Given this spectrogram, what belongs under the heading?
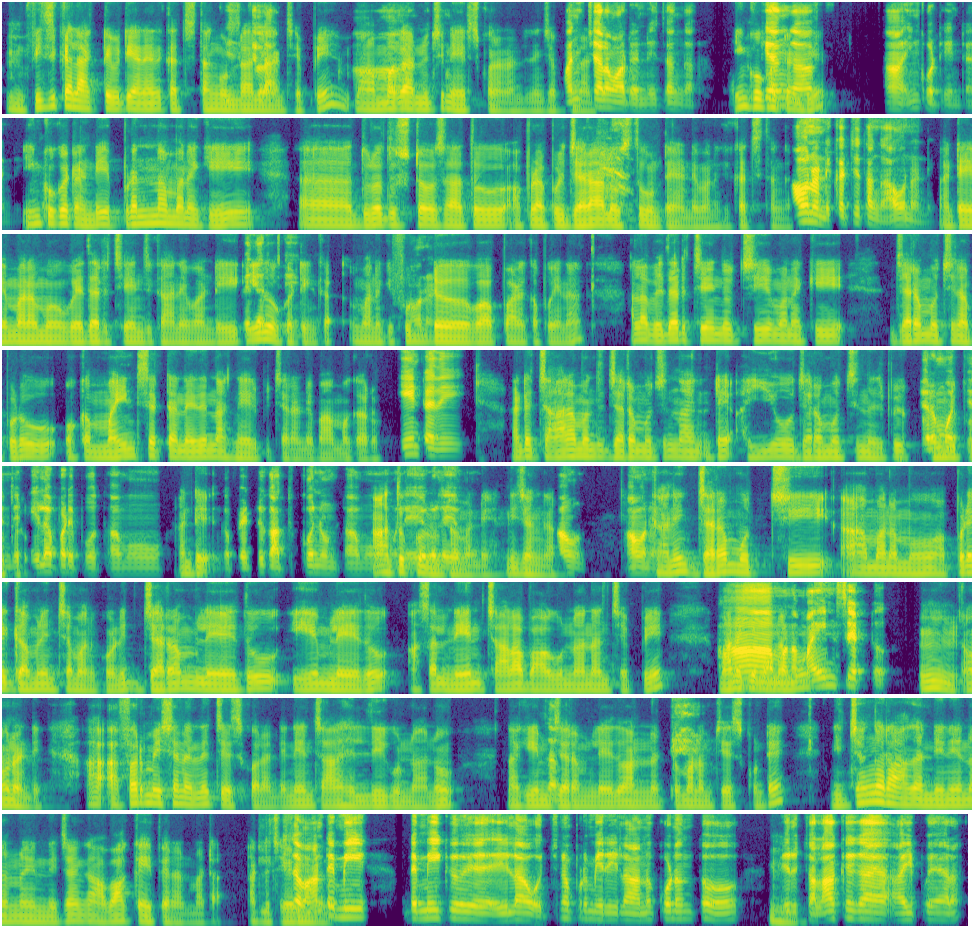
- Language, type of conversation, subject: Telugu, podcast, మీరు తల్లిదండ్రుల నుంచి లేదా పెద్దల నుంచి నేర్చుకున్న చిన్న ఆనందం కలిగించే అలవాట్లు ఏమేమి?
- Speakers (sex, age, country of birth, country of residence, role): male, 20-24, India, India, guest; male, 35-39, India, India, host
- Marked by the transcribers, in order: in English: "ఫిజికల్ యాక్టివిటీ"; in English: "ఫిజికల్ యాక్ట్"; other background noise; in English: "వెదర్ చేంజ్"; in English: "వెదర్ చేంజ్"; tapping; in English: "వెదర్"; in English: "మైండ్‌సెట్"; other noise; in English: "మైండ్‌సెట్"; cough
